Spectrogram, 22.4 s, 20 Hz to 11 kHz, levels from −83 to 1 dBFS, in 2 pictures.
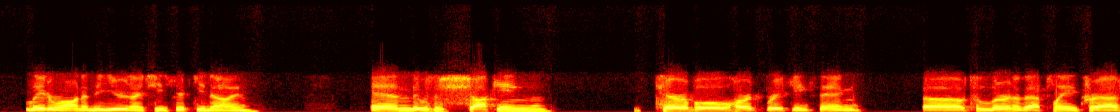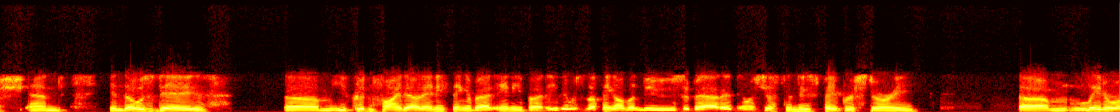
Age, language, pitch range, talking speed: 50-69, English, 120-145 Hz, 130 wpm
